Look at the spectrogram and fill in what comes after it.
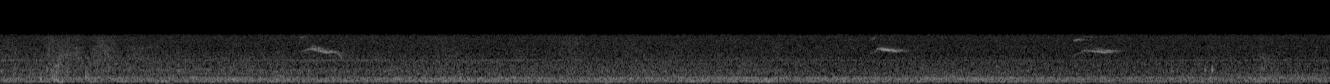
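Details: Domestic kittens and cats from a funny-pets compilation: faint, high, brief mews that slur downward, heard three or four times across the stretch against a constant background hiss and a few soft knocks.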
